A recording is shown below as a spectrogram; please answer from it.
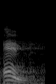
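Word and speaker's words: ἐν: Hay una preposición que de hecho suena como en español y significa como lo que suena en español, en, así se pronuncia en griego.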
